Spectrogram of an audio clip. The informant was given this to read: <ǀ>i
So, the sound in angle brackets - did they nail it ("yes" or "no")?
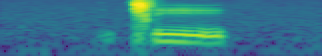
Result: yes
